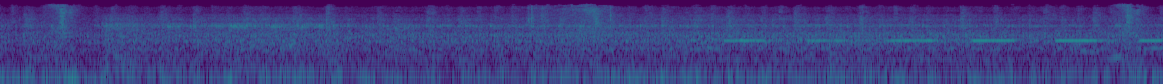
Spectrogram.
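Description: Yale forklift's engine running, with its reversing alarm starting about seven seconds in: a single high beep repeating evenly, about three beeps every two seconds.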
